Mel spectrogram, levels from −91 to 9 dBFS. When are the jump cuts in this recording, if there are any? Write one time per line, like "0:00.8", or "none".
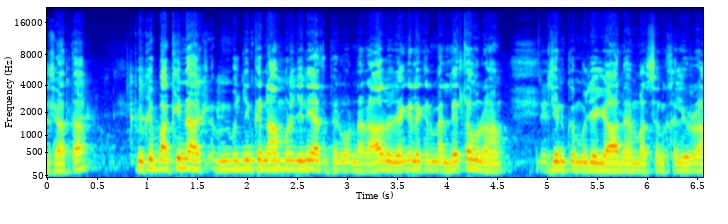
none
